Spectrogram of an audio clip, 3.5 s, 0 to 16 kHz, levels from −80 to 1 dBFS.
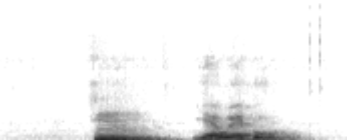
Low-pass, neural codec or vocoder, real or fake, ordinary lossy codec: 14.4 kHz; codec, 44.1 kHz, 7.8 kbps, DAC; fake; Opus, 16 kbps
